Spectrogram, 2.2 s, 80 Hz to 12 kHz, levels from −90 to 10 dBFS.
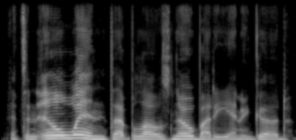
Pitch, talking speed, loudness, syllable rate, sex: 210 Hz, 240 wpm, -18 LUFS, 5.7 syllables/s, female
